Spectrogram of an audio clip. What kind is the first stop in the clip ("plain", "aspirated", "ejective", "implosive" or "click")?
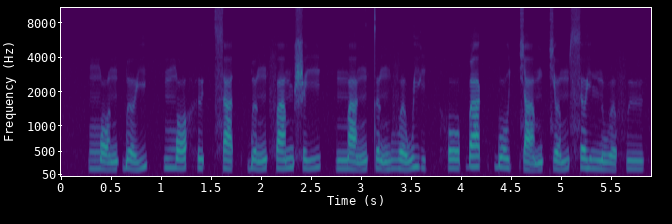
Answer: implosive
